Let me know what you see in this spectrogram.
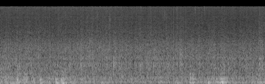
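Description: Heavy tropical downpour on and around a sailboat at anchor, a steady hiss of rain, with low rumbling thumps. The strongest thump comes about four and a half seconds in.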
